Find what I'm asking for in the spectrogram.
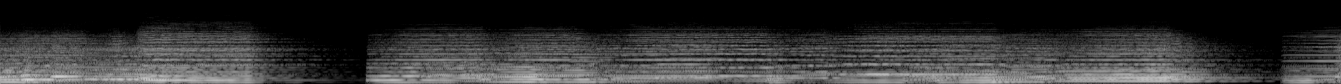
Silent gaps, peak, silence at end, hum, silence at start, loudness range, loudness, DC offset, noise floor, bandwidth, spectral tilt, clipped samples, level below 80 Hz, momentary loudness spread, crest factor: none; -6 dBFS; 0 s; none; 0 s; 4 LU; -23 LUFS; under 0.1%; -57 dBFS; 9 kHz; -8 dB/octave; under 0.1%; -54 dBFS; 12 LU; 16 dB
